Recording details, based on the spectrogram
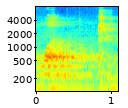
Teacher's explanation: mengucapkan huruf wau sesuai dengan makhrajnya syafatain ya bibir dihimpun ke depan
